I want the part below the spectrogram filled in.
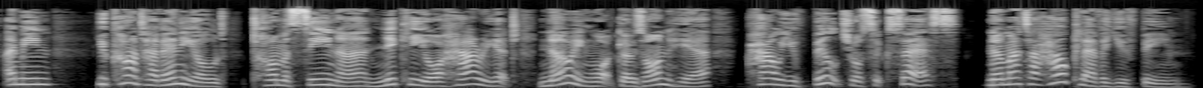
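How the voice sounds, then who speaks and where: A woman playing a sly female detective in an audiobook, feigning sweet helplessness in a coaxing, drawn-out British delivery. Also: medium pitch, expressive, dry recording, studio quality, voice pushed up. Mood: coaxing, fawning.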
